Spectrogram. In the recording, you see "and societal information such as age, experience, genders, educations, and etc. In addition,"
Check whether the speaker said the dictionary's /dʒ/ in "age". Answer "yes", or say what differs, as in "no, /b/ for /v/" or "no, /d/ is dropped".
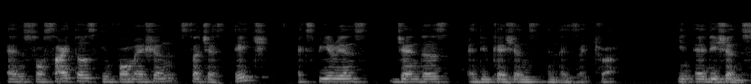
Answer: no, /tʃ/ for /dʒ/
